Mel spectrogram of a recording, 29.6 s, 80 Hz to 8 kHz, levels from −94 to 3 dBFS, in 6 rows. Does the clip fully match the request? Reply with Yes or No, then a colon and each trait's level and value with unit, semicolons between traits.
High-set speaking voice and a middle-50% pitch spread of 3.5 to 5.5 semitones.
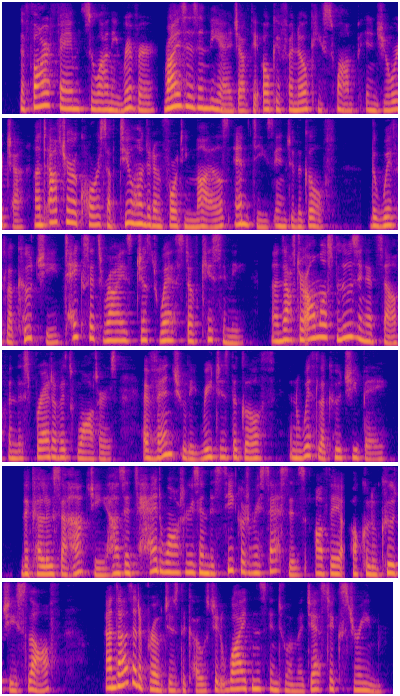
Yes: high, 210 Hz; average, 3.9 semitones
